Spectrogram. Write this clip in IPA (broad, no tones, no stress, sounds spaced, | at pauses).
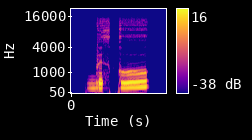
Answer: b ʏ θ k u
